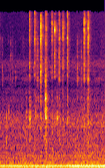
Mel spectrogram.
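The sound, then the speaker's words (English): Typing on a computer keyboard: quiet, quick keystroke clicks in a short burst, a brief pause, then a few more, over a steady low hum. No talk. “hold on, I'll just type it.”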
